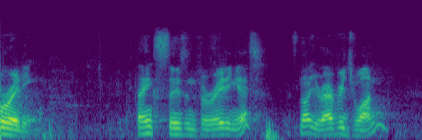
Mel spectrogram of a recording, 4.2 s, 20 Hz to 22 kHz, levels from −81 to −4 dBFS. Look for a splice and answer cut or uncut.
uncut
